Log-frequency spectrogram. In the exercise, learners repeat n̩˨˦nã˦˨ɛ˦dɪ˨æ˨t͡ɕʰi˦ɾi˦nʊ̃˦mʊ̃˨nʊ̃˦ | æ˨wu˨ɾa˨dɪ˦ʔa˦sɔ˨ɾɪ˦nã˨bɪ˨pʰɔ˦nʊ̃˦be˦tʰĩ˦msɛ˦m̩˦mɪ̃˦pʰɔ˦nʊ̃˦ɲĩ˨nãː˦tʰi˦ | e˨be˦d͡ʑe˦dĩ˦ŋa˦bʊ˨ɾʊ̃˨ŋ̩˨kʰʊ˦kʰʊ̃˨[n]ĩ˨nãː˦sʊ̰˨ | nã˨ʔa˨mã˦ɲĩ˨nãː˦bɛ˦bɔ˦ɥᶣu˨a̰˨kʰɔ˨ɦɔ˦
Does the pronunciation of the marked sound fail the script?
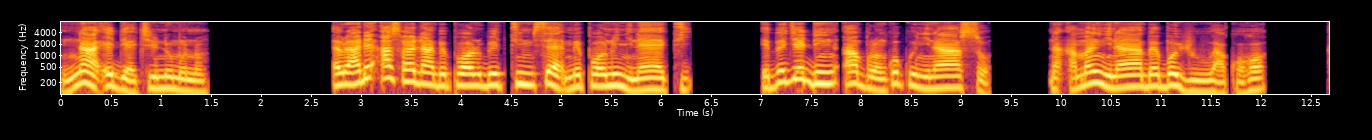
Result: yes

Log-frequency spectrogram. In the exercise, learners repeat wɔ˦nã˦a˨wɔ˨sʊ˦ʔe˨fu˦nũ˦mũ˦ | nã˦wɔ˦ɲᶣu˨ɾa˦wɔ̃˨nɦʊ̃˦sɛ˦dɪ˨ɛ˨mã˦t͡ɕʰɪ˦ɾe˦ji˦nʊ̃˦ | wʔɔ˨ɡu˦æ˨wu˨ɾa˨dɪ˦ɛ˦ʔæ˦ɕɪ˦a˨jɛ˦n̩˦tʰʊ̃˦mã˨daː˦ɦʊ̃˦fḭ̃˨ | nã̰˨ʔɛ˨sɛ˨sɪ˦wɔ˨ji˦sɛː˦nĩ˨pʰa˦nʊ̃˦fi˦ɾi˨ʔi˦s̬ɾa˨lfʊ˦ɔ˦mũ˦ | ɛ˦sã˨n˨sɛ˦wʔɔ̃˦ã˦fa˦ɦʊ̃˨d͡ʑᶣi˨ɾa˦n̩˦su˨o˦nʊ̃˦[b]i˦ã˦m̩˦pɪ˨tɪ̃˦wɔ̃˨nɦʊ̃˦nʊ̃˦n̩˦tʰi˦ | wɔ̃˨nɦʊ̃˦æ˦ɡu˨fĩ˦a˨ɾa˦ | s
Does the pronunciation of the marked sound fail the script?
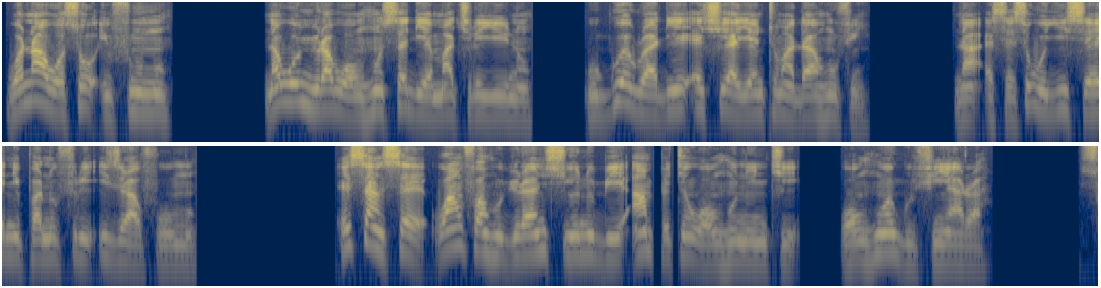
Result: no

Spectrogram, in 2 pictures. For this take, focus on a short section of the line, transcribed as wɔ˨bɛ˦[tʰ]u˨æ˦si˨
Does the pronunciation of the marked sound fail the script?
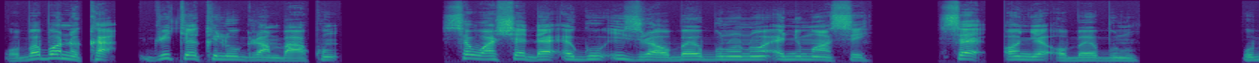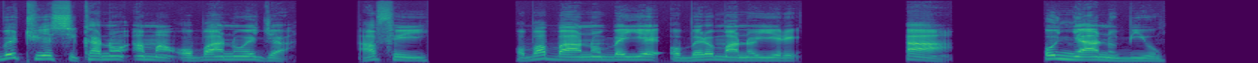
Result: no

